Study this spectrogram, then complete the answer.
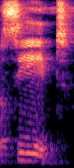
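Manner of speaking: सीट with a drawn-out ee; long ee seat. Shown as a demonstration. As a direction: hold the vowel in सीट. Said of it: "long sound होगा". (सीट में लंबी ई)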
